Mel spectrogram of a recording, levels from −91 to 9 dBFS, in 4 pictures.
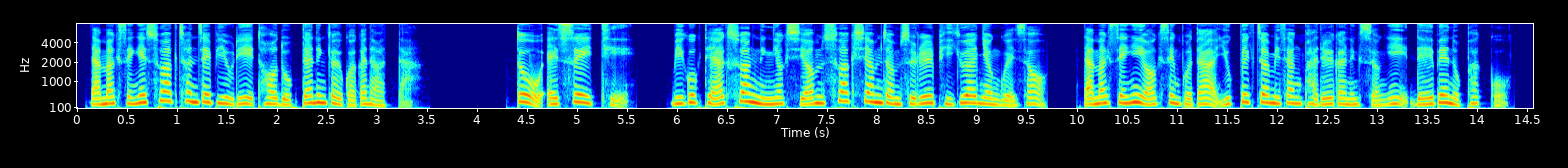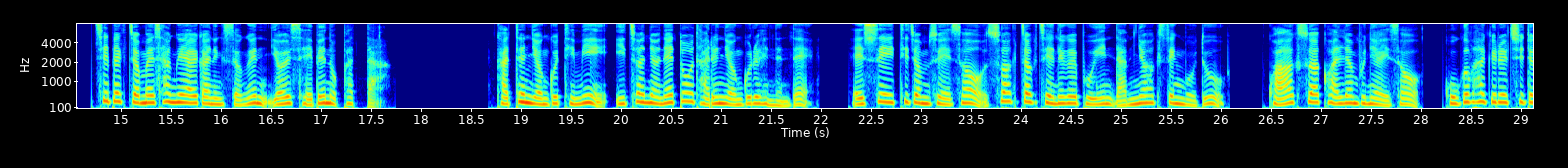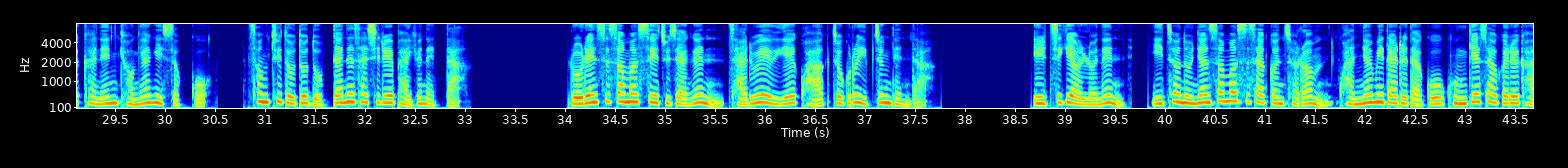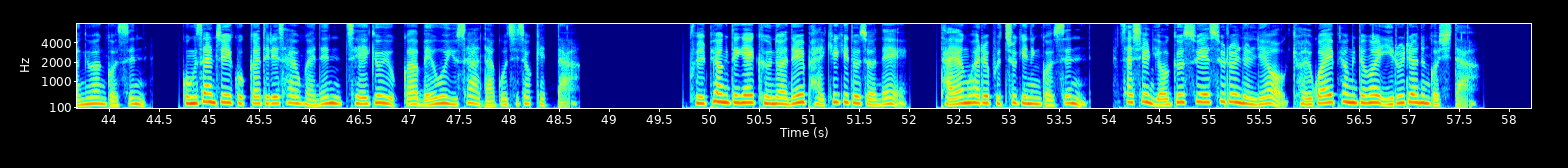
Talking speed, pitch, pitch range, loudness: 300 characters per minute, 230 Hz, 205-255 Hz, -20 LUFS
